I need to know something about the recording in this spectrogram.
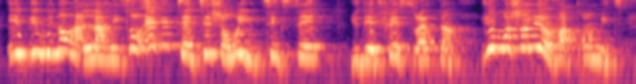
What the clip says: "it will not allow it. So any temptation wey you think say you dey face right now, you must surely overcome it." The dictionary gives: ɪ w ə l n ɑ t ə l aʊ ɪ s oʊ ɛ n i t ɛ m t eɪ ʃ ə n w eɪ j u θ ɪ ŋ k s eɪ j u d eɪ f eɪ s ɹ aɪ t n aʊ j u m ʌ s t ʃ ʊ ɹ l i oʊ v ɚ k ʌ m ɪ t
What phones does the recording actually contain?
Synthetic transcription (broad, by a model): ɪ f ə w n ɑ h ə l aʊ ɪ s oʊ ɛ n i t ɛ m t eɪ ʃ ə n w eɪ j u t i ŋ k s eɪ j u d eɪ f eɪ s ɹ aɪ t n aʊ j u m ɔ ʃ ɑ l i oʊ v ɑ k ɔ m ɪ t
